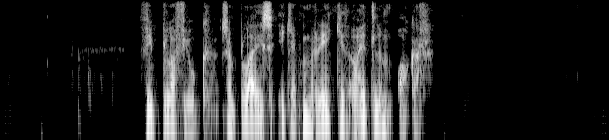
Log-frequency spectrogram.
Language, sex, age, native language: Icelandic, male, 40-49, Icelandic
